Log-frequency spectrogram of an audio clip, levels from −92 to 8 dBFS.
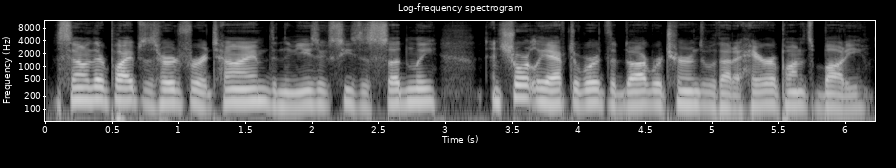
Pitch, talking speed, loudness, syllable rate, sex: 135 Hz, 260 wpm, -19 LUFS, 6.9 syllables/s, male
